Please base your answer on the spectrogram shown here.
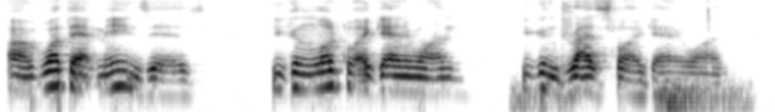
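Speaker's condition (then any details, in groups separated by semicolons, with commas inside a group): ALS; voice very hoarse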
